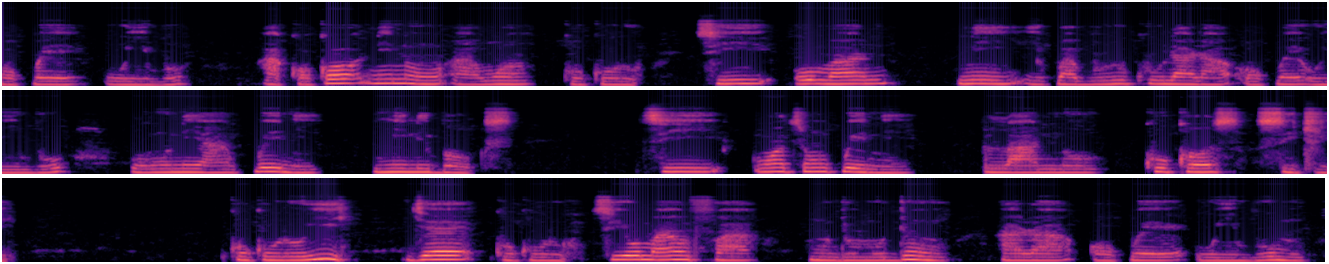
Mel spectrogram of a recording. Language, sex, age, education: Yoruba, male, 15-29, tertiary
